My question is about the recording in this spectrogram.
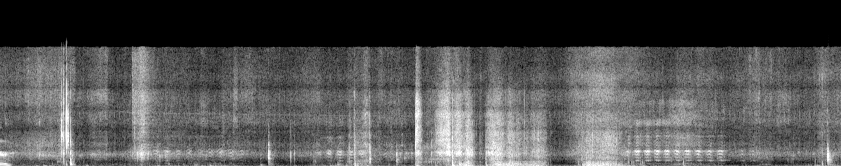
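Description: Holstein heifers pulling at and eating hay in a wooden feeder: rustling hay, snuffling and scattered knocks, with the loudest rustle about halfway through. A brief faint buzzing tone comes just after six seconds.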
